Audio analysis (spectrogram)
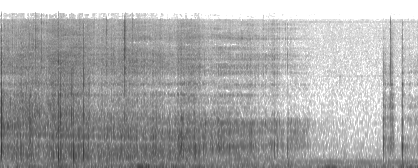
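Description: Long natural nails scratch slowly across the flat, white-painted lid of a small rectangular hollow wooden box with beaded trim and a brass hinge. A dense, crackly scraping with scattered sharp ticks runs for about four seconds, then thins into quieter strokes. A few brief bright clicks close the clip.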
